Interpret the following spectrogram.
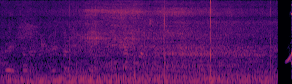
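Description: Outdoor ambience: a steady low rumble with faint distant voices, and a single sharp click about three seconds in.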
